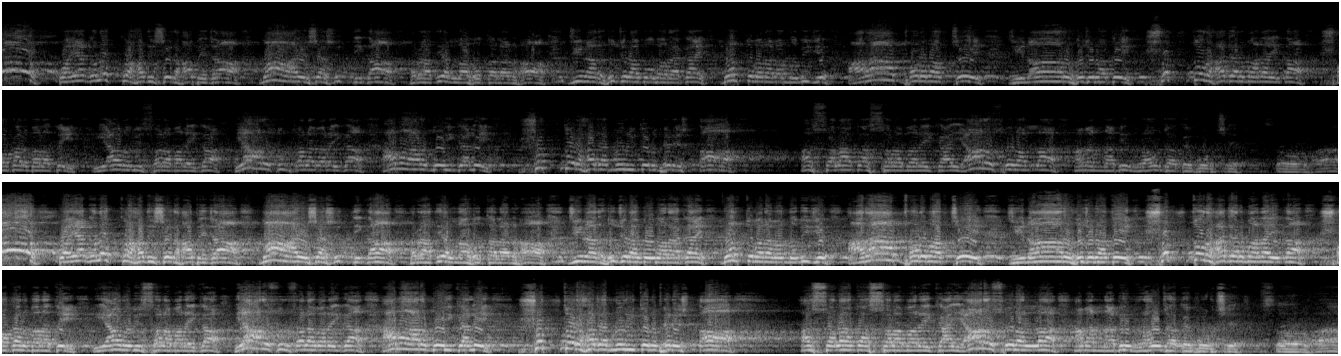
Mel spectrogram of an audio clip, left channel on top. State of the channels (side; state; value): left; quieter; 17.9 dB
